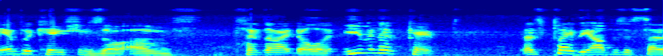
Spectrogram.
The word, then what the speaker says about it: Eidolon: Is that how you pronounce it? Eidolon. Eidolon. Okay. Yes.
